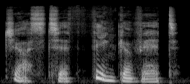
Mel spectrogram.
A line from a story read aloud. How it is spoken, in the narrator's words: murmured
